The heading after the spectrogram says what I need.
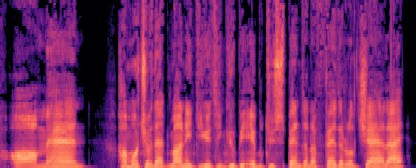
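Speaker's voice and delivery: high, loud, fast South African rant; angry rant. A narrator's reading. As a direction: blurt it out in a panic. Angry partner ranting.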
